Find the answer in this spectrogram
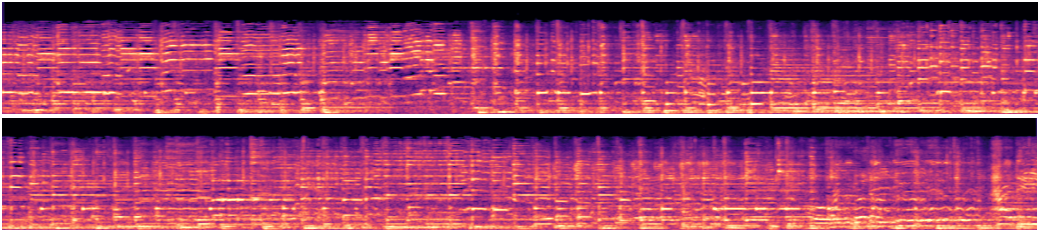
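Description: Live jug band instrumental break: a fiddle plays the tune over strummed banjo and guitar. The accompaniment thickens about six seconds in.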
